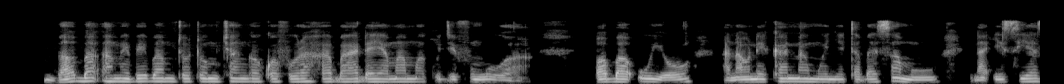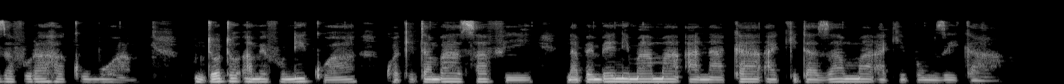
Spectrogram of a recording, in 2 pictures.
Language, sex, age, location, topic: Swahili, male, 18-24, Kisumu, health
